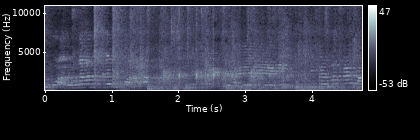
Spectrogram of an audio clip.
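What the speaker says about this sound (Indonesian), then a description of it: "Tepuk tangan untuk kita semua." A small indoor audience claps in a scattered way, mixed with talking voices and a few dull thuds and taps close by.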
